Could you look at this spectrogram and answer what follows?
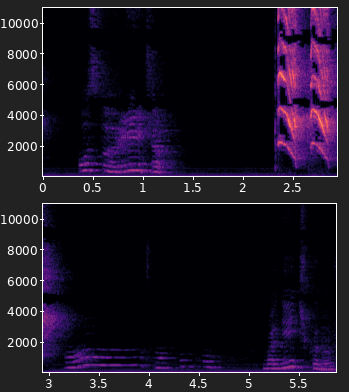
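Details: A talking pet Indian ringneck parakeet speaks short, nasal, speech-like Russian phrases about water and wanting to bathe, broken midway by two loud, harsh screeches.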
